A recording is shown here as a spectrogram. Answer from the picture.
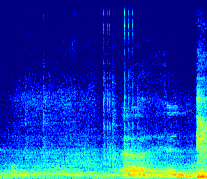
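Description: Quiet room tone, then indistinct male speech from about two and a half seconds in.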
